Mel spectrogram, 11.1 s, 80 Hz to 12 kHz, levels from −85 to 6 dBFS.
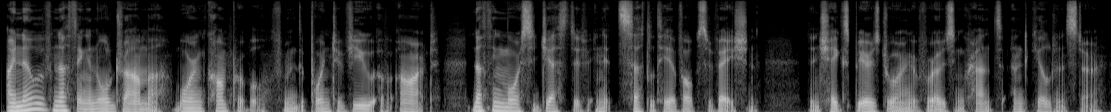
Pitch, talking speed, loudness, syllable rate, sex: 100 Hz, 165 wpm, -22 LUFS, 5.4 syllables/s, male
